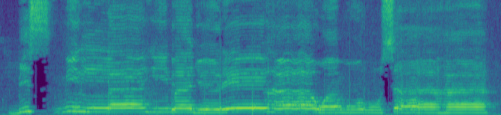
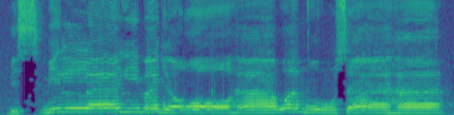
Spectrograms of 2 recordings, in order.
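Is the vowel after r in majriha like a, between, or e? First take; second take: e; a. First: The vowel after r leans fully toward e. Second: The vowel after r is a plain open a. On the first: The speaker calls it right. "cara membaca imalah dengan baik dan benar" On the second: The speaker calls it wrong. "membaca imalah seperti membaca fathah"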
